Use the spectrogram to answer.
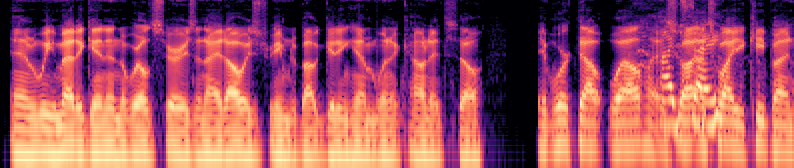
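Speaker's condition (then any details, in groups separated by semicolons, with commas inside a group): Parkinson's disease; speech tough, speech therapy with ahs before going on air, big and loud voice training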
